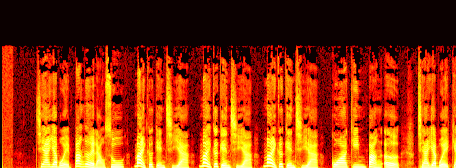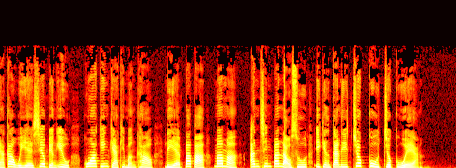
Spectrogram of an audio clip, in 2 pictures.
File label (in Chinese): 放學催收崗台語版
